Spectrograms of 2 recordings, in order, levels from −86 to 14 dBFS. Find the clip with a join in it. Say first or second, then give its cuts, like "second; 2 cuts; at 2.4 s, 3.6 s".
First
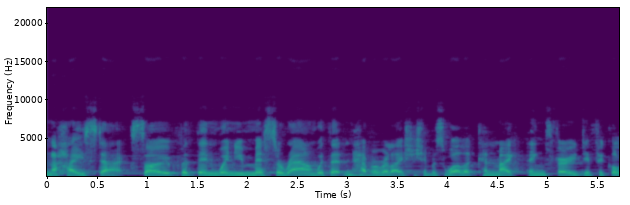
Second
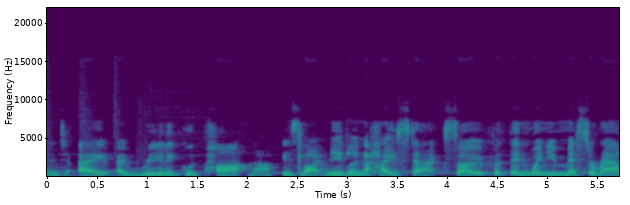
second; 1 cut; at 2.2 s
